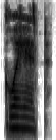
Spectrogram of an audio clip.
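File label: "ghleh2dh", Proto-Indo-European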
